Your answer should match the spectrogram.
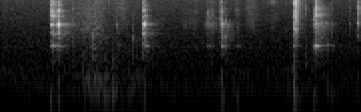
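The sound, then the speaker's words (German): A classic longneck beer bottle of a Wet Hop Pale Ale called Frischer Traum being opened: a few sharp metallic clicks and clinks of the cap coming off, with only a very faint, brief hiss, and no talking. “Oh, ganz wenig, ganz, ganz wenig zischen.”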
